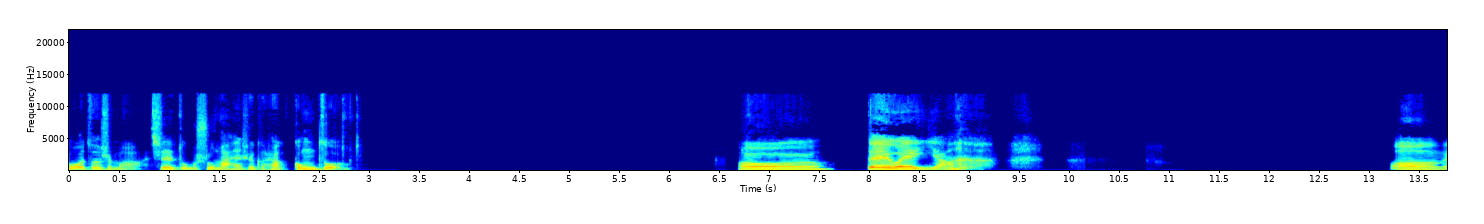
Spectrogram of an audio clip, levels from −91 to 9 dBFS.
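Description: At 1.33 to 1.35 s the audio has chunks out of order. One 10 ms chunk was delivered or written one chunk late, so it plays after the chunk that should have followed it. No audio is missing, but the two pieces are swapped, leaving three abrupt seams where the waveform no longer lines up. In the speech this comes across as a tiny jumbled blip.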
